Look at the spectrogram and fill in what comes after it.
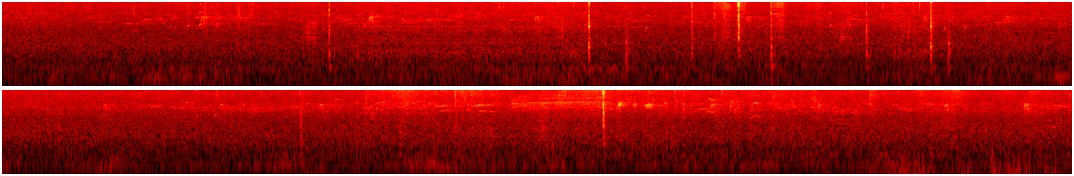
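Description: Faint outdoor ambience with faint high bird calls about eleven to twelve seconds in, a few short sharp clicks scattered through it, and a low rumble near the end.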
